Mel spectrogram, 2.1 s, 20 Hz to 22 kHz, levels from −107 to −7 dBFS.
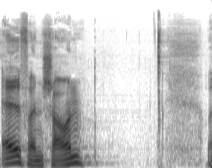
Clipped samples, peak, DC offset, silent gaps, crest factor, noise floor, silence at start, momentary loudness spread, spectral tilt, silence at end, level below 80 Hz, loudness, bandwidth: under 0.1%; -12 dBFS; under 0.1%; none; 18 dB; -77 dBFS; 0 s; 23 LU; -4.5 dB/octave; 0 s; -76 dBFS; -30 LUFS; 16.5 kHz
